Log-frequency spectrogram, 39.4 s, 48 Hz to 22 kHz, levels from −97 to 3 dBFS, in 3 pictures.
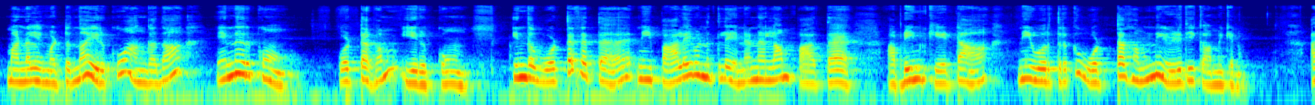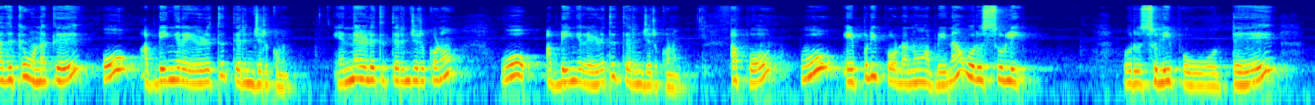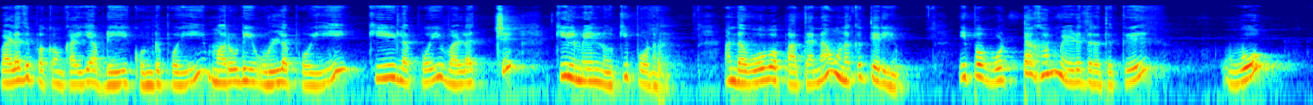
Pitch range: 175-255 Hz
